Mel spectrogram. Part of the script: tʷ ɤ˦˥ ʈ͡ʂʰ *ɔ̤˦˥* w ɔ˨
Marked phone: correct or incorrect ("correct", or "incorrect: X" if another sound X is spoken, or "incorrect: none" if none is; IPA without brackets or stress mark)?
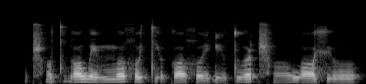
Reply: correct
